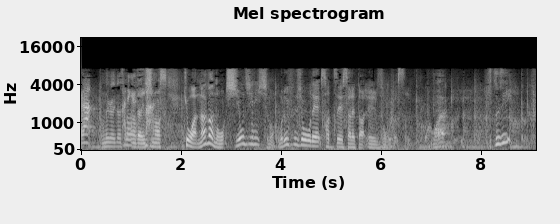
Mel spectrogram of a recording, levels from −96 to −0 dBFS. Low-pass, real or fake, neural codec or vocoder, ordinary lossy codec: 7.2 kHz; fake; codec, 16 kHz, 2 kbps, X-Codec, HuBERT features, trained on LibriSpeech; MP3, 32 kbps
